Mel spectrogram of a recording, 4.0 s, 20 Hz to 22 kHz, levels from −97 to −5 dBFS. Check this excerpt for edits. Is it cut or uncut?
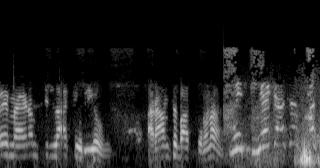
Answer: cut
